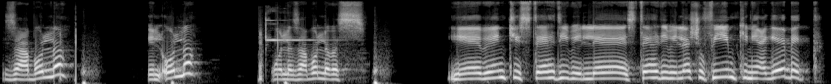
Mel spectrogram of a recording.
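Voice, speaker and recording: A woman's voice: high-pitched, fairly quick, pauses often, noisy background, close to an everyday voice. A woman playing an exasperated middle-aged mother with an Egyptian accent who scolds and nags her daughter. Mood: scolding. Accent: Egyptian Arabic. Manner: scolding, nagging.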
